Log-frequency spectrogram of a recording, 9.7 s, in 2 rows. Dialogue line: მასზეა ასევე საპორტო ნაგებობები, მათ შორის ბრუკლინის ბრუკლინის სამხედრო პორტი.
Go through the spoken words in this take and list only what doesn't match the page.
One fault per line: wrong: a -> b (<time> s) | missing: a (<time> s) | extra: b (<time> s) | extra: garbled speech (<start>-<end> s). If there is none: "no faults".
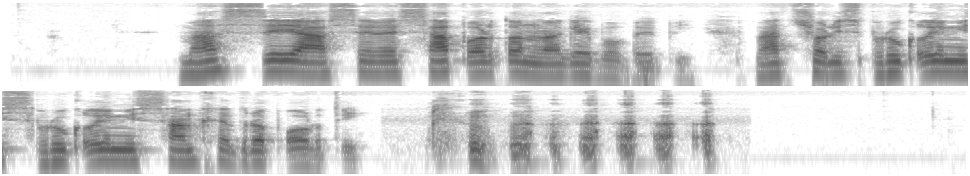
no faults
